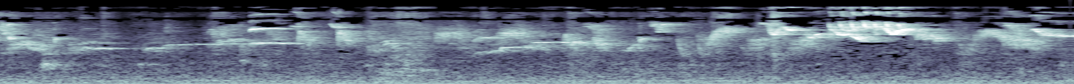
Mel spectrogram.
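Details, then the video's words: American goldfinch and European greenfinch hybrid singing a flowing high warble of chirps, thin whistles and a loud buzzy trill near the end, over a soft electrical hum. "هجين الحسون الامريكي مع الخضري"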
